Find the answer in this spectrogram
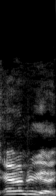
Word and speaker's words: Andrea: She's right. It's Andrea. You're saying it wrong.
